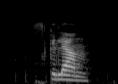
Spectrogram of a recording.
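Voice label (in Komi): "склян", Komi, female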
